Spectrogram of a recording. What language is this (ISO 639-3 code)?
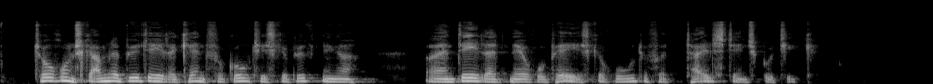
dan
